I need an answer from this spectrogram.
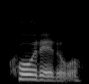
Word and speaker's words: kōrero: And then 3 syllables, and we've got a rolled R, 2 rolled R's technically. So we'll do the 3 syllables separately again. So ko, re, ro, ko, re, ro. And the whole word is kōrero.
